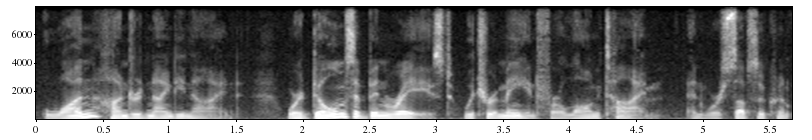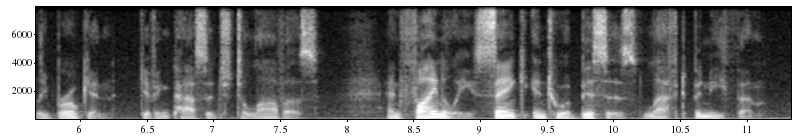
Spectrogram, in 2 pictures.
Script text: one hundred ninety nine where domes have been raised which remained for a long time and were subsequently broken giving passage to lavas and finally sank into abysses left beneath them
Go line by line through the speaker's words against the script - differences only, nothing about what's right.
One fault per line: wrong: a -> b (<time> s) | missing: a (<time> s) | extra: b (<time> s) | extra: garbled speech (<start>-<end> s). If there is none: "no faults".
no faults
